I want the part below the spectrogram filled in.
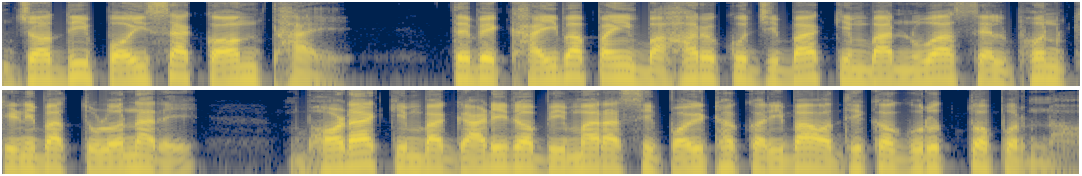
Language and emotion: Odia, neutral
